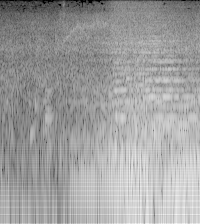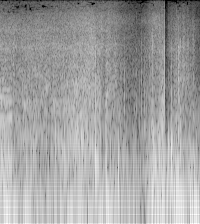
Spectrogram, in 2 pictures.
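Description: Snowboard sliding and scraping down a snow slope, with a steady buzzing drone from about one to three seconds in. A few sharp knocks come near the end as the rider loses balance.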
